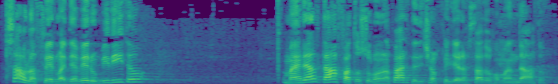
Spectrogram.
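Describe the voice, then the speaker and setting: A man preaching a sermon in a church, reading a Bible passage aloud in a measured, deliberate way. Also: fairly high pitch, expressive.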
